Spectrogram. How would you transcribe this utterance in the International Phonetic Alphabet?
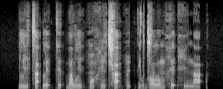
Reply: li˦ t͡sa˦ʔle˦ʔke˦p̚ ba˦wli˨ʔ pɔ̃˦ hĩ˧t͡ɕʰa˦ʔpẽ˨k̚ sju˧d͡zɔ˦lo˦m he˦ʔhi˨˩n̪a˨ʔ

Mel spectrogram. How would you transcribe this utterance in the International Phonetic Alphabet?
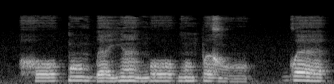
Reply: hoː˨k͡pɔ̃˧ɡ͡bɛ˨ jɛ̃˦˨ŋoː˧ ɡʷũ˧pə˧ɣɔ̃˨ | ɡʷɛ˦˨

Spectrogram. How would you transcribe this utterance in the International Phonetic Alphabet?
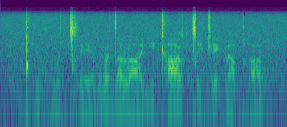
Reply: ǃʰi˩xʷvɯ˥ǀʰeː˩ ŋʷɛ˥da˥ɭaː˩ ʎi˥kʰaː˥o̯ǀi˥ kʼe˥k͡pɛ˩qʰɤ˩

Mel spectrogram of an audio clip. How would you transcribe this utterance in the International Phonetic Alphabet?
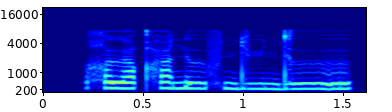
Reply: χɯːqʰɯnɯːfndyː ndɯː

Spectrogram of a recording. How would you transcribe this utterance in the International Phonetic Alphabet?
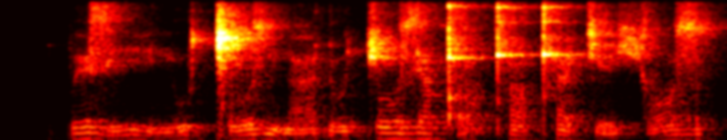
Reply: pɪ˨˥ziː˩˧˩nu˩˧˩ ǀo˨˥zna˩˧ɗʊ˨˥ co˦zɪ˦qʼu˩˧˩ qʰʊ˦˨ qʰɪ˦˨ce˧˩˧çɔ˨˥z

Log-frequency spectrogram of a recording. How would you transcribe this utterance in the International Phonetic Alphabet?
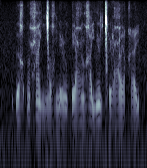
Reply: ʔɯʁʔũ ħãjŋ͡ǀoʁ ŋiɭũʔeʕũ ʁajlʲũǀʰɯɭ ʕʌjqʰi

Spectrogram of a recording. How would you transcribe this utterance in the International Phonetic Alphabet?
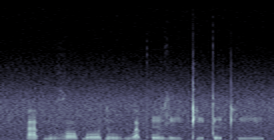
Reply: a˨ɓu˦ ɣɔ˨ɓoː˦ɗuː˦ ɡʷa˦pʰũ˨ziː˨ kʼi˦tĩ˦˨ kʰiː˨

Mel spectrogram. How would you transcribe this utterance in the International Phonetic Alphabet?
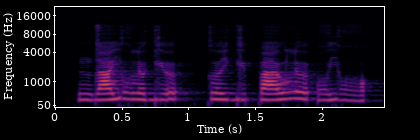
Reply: ndajo̤lɵɡʲɵ | kɵi̯ɡʲɵ pau̯lɵʔɔ̤jɔ̤

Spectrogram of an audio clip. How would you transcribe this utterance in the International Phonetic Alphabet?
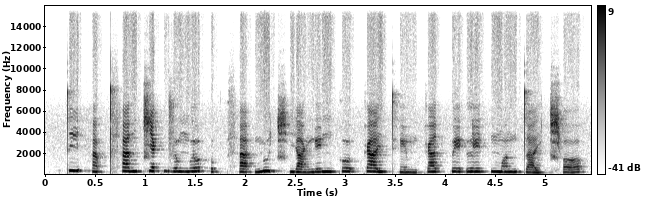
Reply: t̪i˥˧hã˨p̚t͡sʰa˥˧n t͡ɕa˦k̚d͡zo˧ŋlo˥˧ ho˨k̚t͡sʰa˨ʔn̪u˥˧ t͡ɕʰja˨˩ŋe˧ŋ ko˦ʔka˥˧jt̪ʰẽ˨˩m ka˦t̚pe˦ʔlẽ˦t̚ mɔ̃˧nt̪a˨˩j t͡ɕʰɔ˨˦

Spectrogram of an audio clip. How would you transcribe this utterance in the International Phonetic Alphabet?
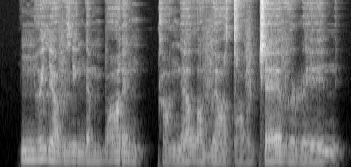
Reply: ɲʏlʲɑvlʲeŋɛ mbɑɾɛŋkːɑŋ ɛlˠə vɛdˤɑv cɛvʏ ɭen

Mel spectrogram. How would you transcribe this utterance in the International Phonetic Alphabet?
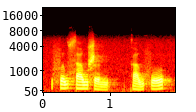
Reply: fə˧˥wsa˧wʂə˨˩ŋ | ka˨˩˦wfo˧˥

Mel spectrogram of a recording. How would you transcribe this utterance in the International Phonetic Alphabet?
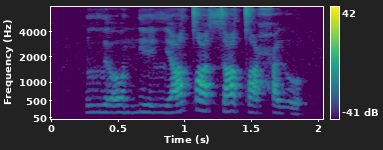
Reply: lʲɔnʲe lʲɛtˤu sɨtˤɘħɨo̯

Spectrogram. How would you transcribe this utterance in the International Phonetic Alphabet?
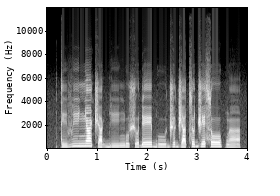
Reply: ti˨viː˦ ɲã˦ t͡ʃa˨ɡ͡biː˨ŋu˨ ʃʊ˨ɗeː˦ buː˨d͡ʒʊ˦ d͡ʒa˨t͡sʊ˦d͡ʒe˦ soː˦kʷã˨

